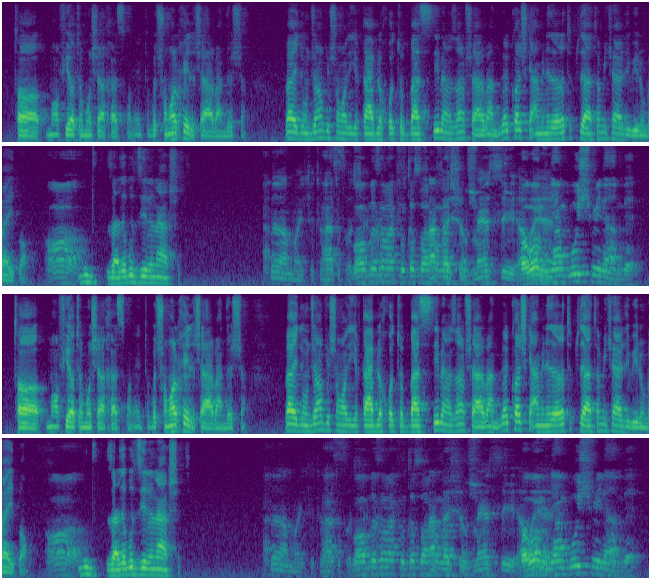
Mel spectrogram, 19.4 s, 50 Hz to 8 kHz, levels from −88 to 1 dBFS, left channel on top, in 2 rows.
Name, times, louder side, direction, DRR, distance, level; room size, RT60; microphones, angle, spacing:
voice 1, 0.2-3.7 4.3-10.1 10.9-12.3, right 3 dB, 85° right, 1.3 m, -27 dB
voice 2, 10.4-11.0 13.6-13.7 14.5-17.0 17.5-19.2, left 1 dB, 45° left, 3.1 m, -34 dB
voice 3, 13.7-18.0, left 3 dB, 70° left, 1.8 m, -40 dB
22.0 x 17.0 x 3.0 m
head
